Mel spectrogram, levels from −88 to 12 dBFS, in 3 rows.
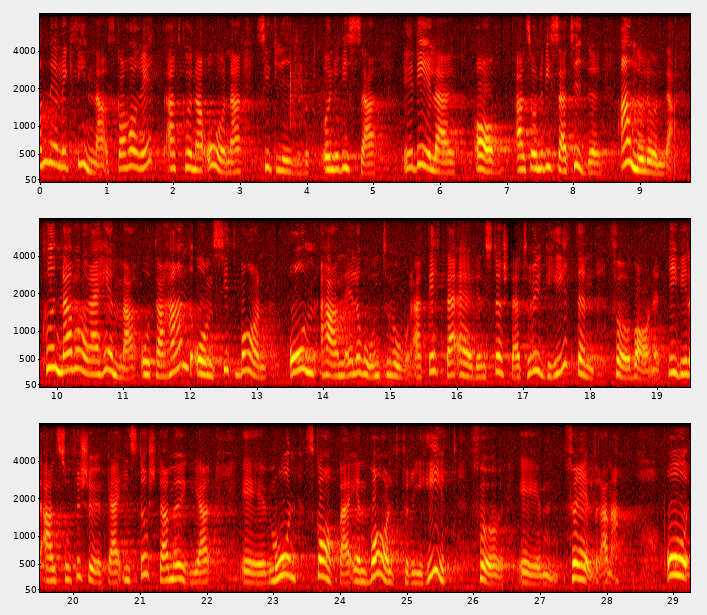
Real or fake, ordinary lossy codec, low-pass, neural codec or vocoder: real; none; none; none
